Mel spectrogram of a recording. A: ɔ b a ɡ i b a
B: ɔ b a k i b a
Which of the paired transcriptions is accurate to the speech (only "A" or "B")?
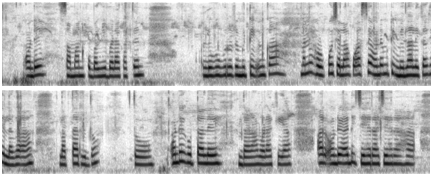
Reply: A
